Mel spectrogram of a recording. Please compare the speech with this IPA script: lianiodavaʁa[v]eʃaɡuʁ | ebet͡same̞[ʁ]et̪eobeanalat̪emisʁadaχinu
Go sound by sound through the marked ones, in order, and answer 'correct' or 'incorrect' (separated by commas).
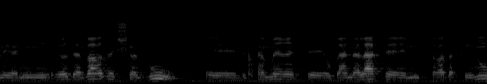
incorrect, correct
